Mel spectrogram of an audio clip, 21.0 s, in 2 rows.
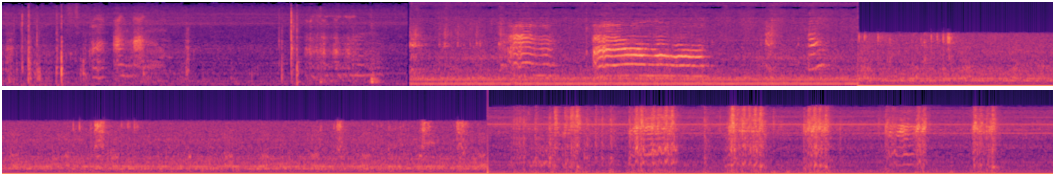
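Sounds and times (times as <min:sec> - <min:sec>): steady hum: 0:04.0 - 0:21.0
cat meowing: 0:05.0 - 0:08.4, 0:19.3 - 0:19.8.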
